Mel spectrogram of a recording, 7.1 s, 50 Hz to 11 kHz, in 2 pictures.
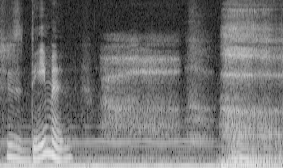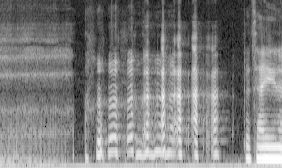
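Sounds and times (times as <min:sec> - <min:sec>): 
speech: 0:00.0 - 0:01.1, 0:04.7 - 0:07.0
raspy heavy breathing of a sleeping woman: 0:01.0 - 0:05.4
low voiced murmur: 0:02.8 - 0:04.8
laughter: 0:04.3 - 0:06.5.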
